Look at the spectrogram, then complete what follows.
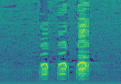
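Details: Three short, harsh squawks in quick succession, the last loudest, from an osprey waiting for food at RSPB Loch Garten, with a faint steady hum in the background.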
